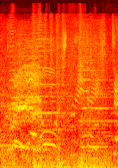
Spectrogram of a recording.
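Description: Cavalry horses in the video game Total War Attila whinny and neigh amid a dense rumbling battle din, with hoof clatter and a voice talking over the steady roar.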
